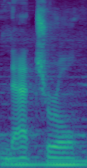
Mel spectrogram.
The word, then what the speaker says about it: nttrl: So this is the album Ask Nature and the artist NT RL pronounced natural.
